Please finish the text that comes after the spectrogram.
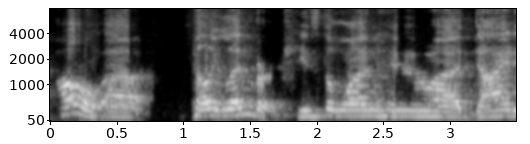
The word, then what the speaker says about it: Pelle Lindbergh: I cannot pronounce this motherfucker's name. Peli Leberg. Oh, Pelle Lindbergh.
